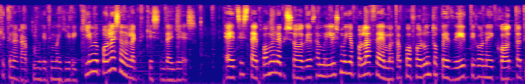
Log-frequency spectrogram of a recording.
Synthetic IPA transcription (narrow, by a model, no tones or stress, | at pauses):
et̪inɐɣɐpimuʝɐt̪imɐʝiɾicime̞po̞le̞sɐnɐlɐk̚t̪i̥ce̞sːind̪ɐʝe̞̰s | e̞t͡sist̪ɐe̞po̞me̞nɐepi̥so̞ðiɐθɐmilisume̞ʝɐpo̞lɐθe̞mɐt̪ɐpuɐfo̞ɾunt̪o̞pe̞ðit̪iɣo̞noiko̞t̪it̪ɐt̪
